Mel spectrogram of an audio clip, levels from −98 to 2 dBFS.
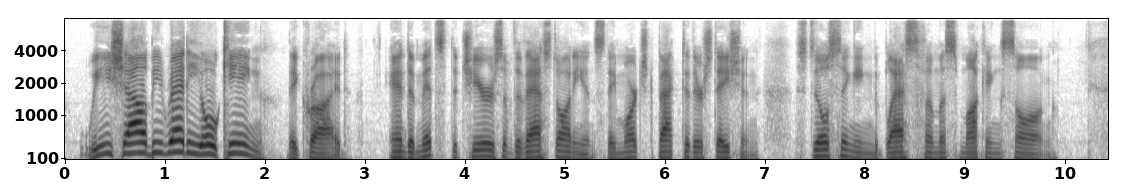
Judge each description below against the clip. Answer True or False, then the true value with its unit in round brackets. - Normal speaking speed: True (160 wpm)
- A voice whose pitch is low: True (120 Hz)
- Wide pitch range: False (5.0 semitones)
